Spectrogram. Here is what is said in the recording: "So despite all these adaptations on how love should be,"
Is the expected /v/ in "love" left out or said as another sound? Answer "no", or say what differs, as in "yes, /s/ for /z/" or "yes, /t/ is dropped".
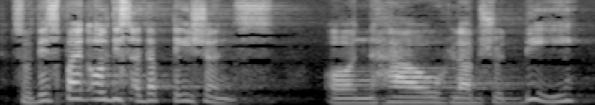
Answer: yes, /b/ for /v/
